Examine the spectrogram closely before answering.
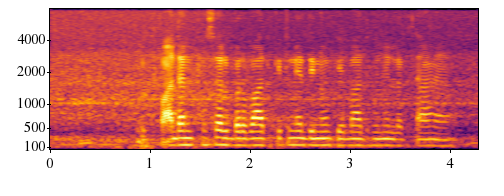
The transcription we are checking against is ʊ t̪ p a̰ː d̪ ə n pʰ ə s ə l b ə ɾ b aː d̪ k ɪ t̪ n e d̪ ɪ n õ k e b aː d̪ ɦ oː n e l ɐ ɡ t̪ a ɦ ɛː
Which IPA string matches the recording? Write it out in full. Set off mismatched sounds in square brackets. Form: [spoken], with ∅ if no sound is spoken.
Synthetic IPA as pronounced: ʊ t̪ p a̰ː d̪ ə n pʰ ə s ə l b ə ɾ b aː d̪ k ɪ t̪ n e d̪ ɪ n õ k e b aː d̪ ɦ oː n e l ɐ ɡ t̪ a ɦ ɛː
